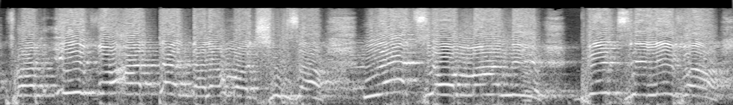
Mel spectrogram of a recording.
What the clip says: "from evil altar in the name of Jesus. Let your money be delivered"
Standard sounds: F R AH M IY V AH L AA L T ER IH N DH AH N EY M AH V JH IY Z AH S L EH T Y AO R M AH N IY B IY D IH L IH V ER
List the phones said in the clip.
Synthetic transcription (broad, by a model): F R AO M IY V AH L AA T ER IH N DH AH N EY M AH V JH IY Z AH S L EH T Y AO M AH N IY B IY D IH L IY V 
